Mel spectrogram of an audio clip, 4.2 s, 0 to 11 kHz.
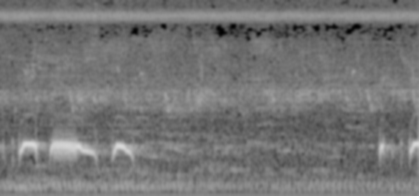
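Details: Morning calling of a spotted dove, dated 10 February 2021: a run of three hollow, even coos, the middle one drawn out, then a pause of over two seconds before the phrase starts again with short coos.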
